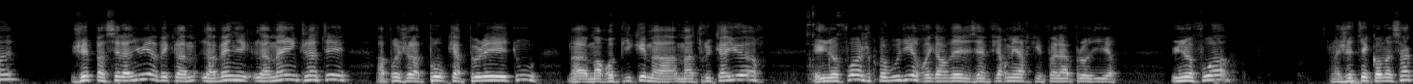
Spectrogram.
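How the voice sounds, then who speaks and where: A man's voice: on the high side, darkish tone. A man in his fifties telling a personal story in an indignant, rambling monologue, repeating himself and swearing freely. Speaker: vlogger. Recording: dull lo-fi sound.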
